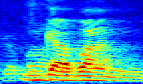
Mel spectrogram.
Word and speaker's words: Gabán: G-A-B-O-N? – G-A-B-A-N. G-A-B-A-N. – G-A-B-A-N. – Yes. Gabán. Gabán, yes.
